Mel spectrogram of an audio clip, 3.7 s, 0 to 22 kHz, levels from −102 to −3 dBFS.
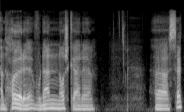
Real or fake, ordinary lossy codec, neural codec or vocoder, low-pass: real; Opus, 64 kbps; none; 14.4 kHz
